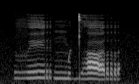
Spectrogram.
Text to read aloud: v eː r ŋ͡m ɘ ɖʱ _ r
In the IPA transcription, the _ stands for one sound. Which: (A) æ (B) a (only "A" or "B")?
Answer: B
